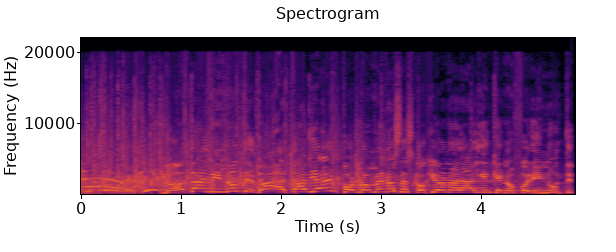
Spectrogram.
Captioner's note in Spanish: Aplausos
